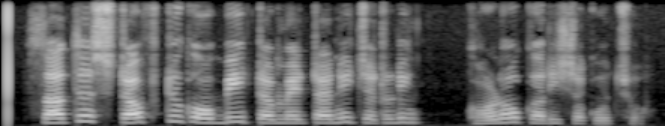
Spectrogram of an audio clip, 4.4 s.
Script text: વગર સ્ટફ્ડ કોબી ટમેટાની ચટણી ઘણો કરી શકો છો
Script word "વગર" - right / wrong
wrong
